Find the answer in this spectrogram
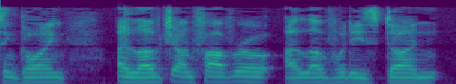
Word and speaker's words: Favreau: Jon Favreau, or how do you pronounce his last name? Favreau. Since I'm terrible at names, Favreau.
